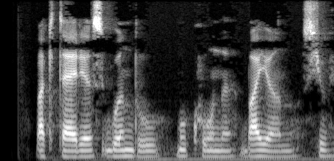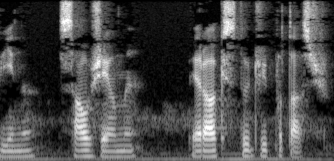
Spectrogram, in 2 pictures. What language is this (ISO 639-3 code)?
por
